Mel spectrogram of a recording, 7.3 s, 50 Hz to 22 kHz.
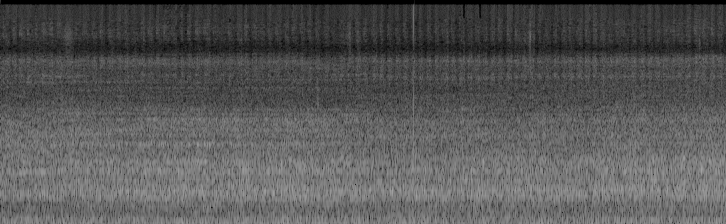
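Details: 2007 Jeep Wrangler JK: steady wind-like, steam-like rushing hiss from the central dashboard while driving above 60, holding even with speed over road roar, like air leaking around the dash.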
